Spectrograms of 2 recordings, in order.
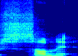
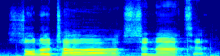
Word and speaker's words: Sonata: Option 1, sonate, or option 2, sonnet. No, it's not sonnet, is it? Shut up, Stubbler. What do you know? Neither. Sonate, sonnet, sonotator. No. Left and then. Sonata. Ah, like Sinatra.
